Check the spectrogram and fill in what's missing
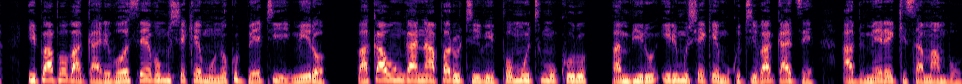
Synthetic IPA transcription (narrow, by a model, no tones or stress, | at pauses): ipap̬o̞ʋaɡʱaɾiʋo̞se̞ʋo̞muʃe̞ke̞muno̞kubʱe̞timiɾo̞ | ʋakauŋɡanapaɾutiʋipo̞mutimukuɾu | pambiɾuʔiɾimuʃe̞ke̞mukutiʋaɡʱad͡ze̞ | abʱume̞ɾe̞kisamaːmbo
